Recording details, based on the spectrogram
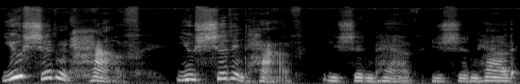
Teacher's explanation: sometimes that H gets dropped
